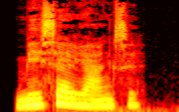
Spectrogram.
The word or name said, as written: mesalliance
